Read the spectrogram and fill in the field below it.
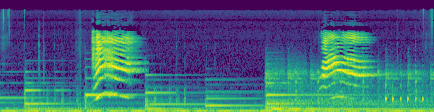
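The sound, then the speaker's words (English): A fat black cat in a hallway meows twice, a few seconds apart, each call drawn out with a rising then falling pitch, heard over a steady low musical background. “And they looked and they realized, okay, it's just a fat black cat.”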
